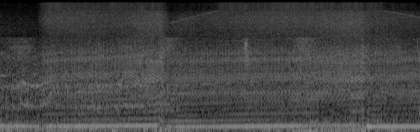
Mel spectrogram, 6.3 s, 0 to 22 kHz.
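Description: An F4 Tatuus sim racing car at the Indianapolis Grand Prix circuit in a video game holds a steady engine drone, with tire skid noise and brief gear shifts as the rear end loses grip, at low volume.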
